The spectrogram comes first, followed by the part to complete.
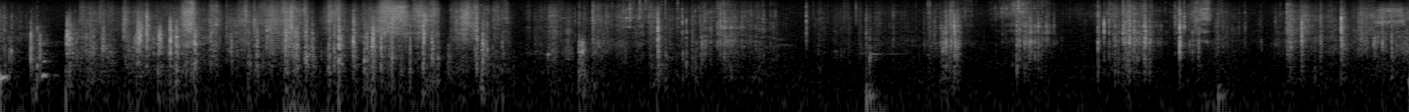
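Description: A folded sheet of paper being handled while red peppercorns are tipped from it into a pepper grinder: a run of short scratchy crackles and rustles, thick in the first half and sparser later.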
